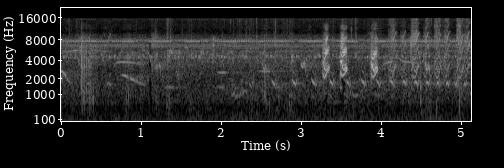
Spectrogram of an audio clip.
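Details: Two chestnut-bellied seed-finches, a Parazão and a Pardo, fight hard in a rivalry bout: sharp, bright chirps, then a quick run of short down-slurred notes, several each second, over a steady insect hiss.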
